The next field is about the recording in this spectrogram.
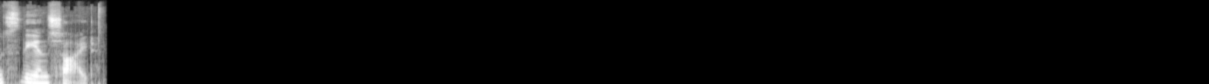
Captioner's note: no Sound Present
